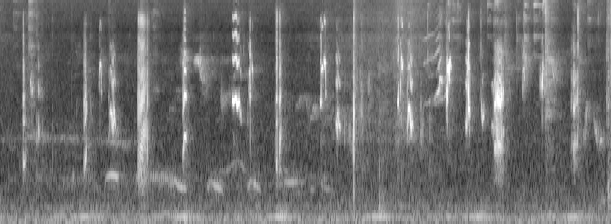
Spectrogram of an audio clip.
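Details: Quiet, busy stream of short high chirps and tiny sharp notes from pet Forpus parrotlets during a fight, with soft whistled slurs and a low background hum.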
